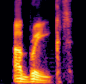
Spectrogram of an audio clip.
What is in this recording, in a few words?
"abreact", British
